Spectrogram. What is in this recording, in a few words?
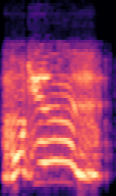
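French trick mood low; War Thunder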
